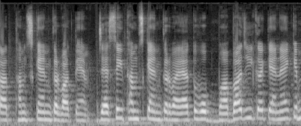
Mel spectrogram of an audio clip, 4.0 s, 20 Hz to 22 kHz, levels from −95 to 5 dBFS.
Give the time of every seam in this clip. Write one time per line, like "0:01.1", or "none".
0:01.3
